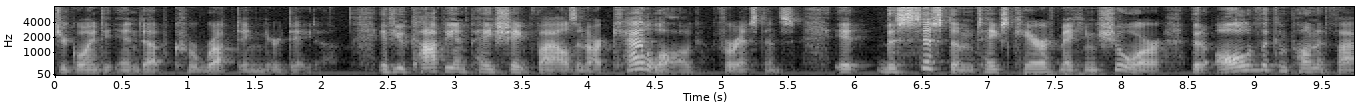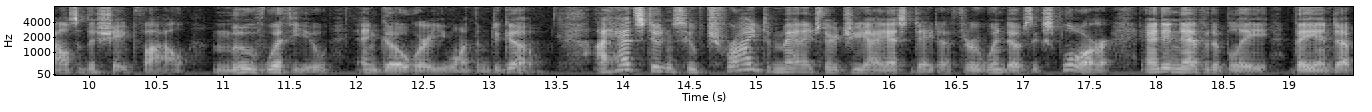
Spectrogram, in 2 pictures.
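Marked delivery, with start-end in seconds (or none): none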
